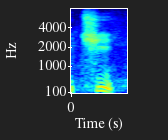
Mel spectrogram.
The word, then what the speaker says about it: Chi: Um desses erros, que é muito comum, é a palavra CHI escreve C-H-I. Popularmente também é pronunciado como "Tchi".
